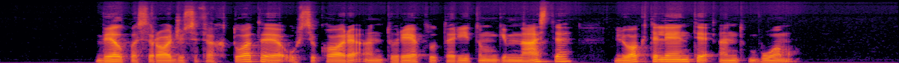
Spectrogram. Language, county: Lithuanian, Vilnius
